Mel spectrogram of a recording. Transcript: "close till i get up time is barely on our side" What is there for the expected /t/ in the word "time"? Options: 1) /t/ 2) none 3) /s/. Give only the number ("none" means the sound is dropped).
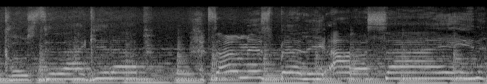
3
